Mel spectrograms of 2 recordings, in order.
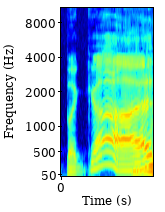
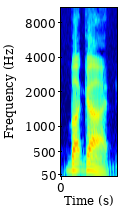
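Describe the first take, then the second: First: It is said in a whiny teenage voice. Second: It is said in a plain, sincere voice.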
